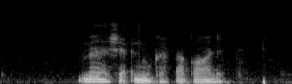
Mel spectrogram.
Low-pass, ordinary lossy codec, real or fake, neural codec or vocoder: 7.2 kHz; Opus, 32 kbps; real; none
